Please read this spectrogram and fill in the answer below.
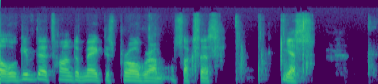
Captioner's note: clapping hands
